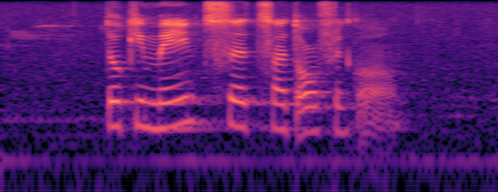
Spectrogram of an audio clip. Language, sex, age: Afrikaans, female, 22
